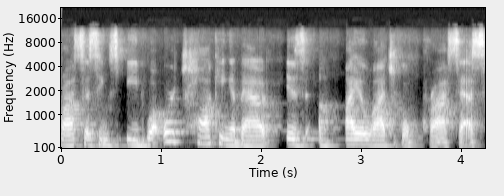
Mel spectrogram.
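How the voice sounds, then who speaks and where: Against a quiet background, a woman with a dark, mellow, somewhat breathy tone talks at a moderate pace with very wide pitch swings. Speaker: neuropsychologist presenter. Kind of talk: clinical, explanatory.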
